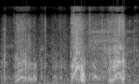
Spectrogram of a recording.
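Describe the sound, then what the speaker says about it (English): Three quick zipper pulls close a Vivitar Rugged Series SLR camera holster case, each a short rasping zip, close and crisp with brief pauses between. "So let me just quickly zip up this bag."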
